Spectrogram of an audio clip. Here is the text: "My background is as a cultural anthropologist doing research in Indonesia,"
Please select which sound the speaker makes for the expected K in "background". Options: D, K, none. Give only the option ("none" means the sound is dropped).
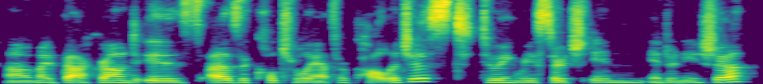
K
